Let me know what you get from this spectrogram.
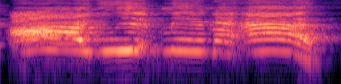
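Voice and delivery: loud, high mock-crying complaint; mocking whine. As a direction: ham up the suspect's whining cry. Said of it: "with all this ooching and ouching".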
